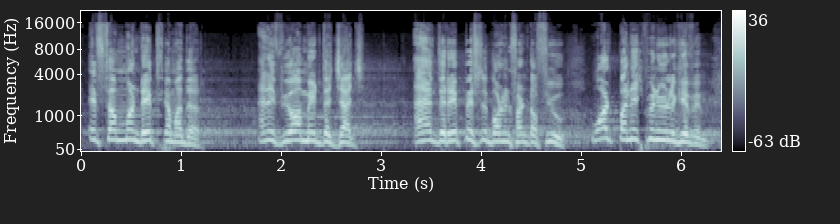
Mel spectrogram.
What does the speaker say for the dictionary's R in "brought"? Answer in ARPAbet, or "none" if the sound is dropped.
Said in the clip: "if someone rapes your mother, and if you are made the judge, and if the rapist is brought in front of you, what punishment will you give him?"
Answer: none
